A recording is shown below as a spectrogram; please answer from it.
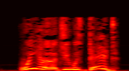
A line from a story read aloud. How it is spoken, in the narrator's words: said Squeak, a crescent of a smile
